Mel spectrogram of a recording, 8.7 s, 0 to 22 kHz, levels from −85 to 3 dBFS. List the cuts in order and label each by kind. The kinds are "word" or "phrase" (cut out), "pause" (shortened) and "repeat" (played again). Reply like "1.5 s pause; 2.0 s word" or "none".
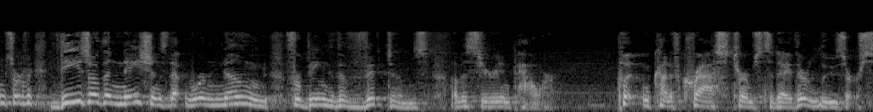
6.1 s pause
